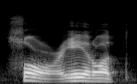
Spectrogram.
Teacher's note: عین کو ادا کرنا ضروری ہے، ایسا نہ ہو کہ حمزہ نکل جائے گا. را پر پڑھنا ہے، زبر کی وجہ سے تا ساکن ہی رہے گا.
